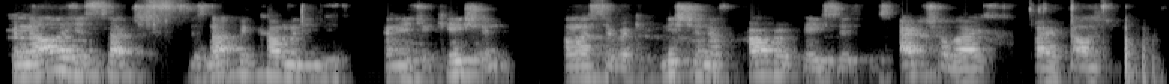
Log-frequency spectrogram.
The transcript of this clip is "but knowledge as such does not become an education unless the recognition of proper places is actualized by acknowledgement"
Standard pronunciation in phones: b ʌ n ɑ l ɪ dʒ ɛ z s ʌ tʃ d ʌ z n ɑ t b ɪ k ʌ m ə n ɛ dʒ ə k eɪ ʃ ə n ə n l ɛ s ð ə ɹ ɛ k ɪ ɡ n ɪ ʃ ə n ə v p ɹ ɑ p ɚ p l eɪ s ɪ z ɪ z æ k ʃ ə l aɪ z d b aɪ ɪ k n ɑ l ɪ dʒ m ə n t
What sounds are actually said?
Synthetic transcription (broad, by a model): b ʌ n ɑ l ɪ dʒ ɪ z s ʌ tʃ d ʌ z n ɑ t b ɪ k ʌ m ə n ɛ dʒ ə k eɪ ʃ ə n ə n l ɛ s ð ə ɹ ɛ k ɪ ɡ n ɪ ʃ ə n ə v p ɹ ɑ p ɚ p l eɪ s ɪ z ɪ z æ k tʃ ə l aɪ z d b aɪ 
